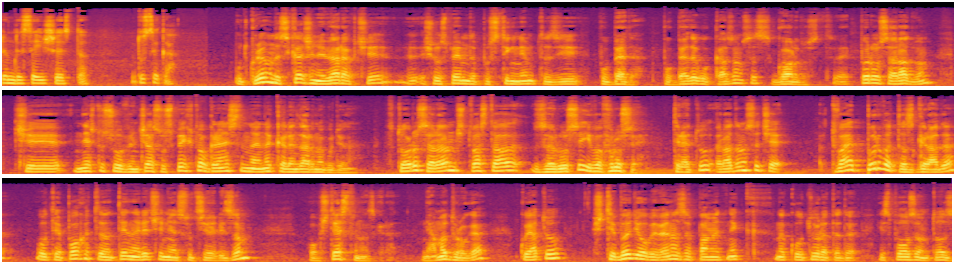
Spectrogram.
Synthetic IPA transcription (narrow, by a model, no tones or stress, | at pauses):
ɛɾɛmd̪ɛsɛiʃɛst̪ə̰ | d̪osɛɡa | od̪ɡolɛnod̪ɐsi̥kaʒɛnɛvʲjaɾvəxt͡ʃɛʃt̪ɛʊspɛːmd̪ɐpost̪iɡnɛmt̪əzipobɛd̪ə | pobɛd̪əɡokazvəmsɐsɡɔɾd̪ost̪ɛpɤɾvosɛɾad̪vəmt͡ʃɛnɛʃt̪osɛobvɛnt͡ʃasʊspɛxft̪ɔvɡɾanit̪st̪ɛnɐɛd̪nakɐlɛnd̪aɾnəɡod̪inə | ft̪ɔɾosɛɾad̪vəmt͡ʃɛ̥t̪ovast̪avəzɐɾusɛivɐfɾusɛt̪ɾɛt̪oɾad̪vəmsɛt͡ʃɛ | t̪ovaɛpɤɾvət̪əzɡɾad̪ə | ot̪ɛpɔxət̪ənɐt̪ɛnɐɾɛt͡ʃɛnijɐsot̪siɐlizəm | opʃt̪ɛst̪vɛnəzɡɾad̪ə | nʲa̰mɐd̪ɾuɡə | kojat̪o | ʃt̪ɛbɤd̪ɛobʲjɐvɛnəzɐpamɛt̪niknɐkʊlˠt̪uɾət̪əd̪ɐ | ispɔlˠzvɐmt̪ɔzi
